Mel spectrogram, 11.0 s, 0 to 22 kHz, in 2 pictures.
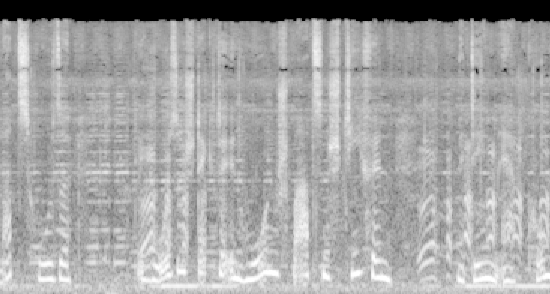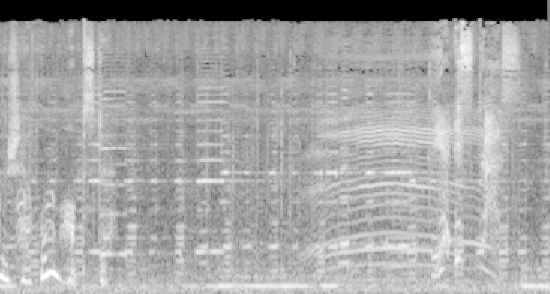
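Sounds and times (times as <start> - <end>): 
speech: 0.1 - 7.0
laughter: 1.4 - 2.2, 4.2 - 5.8, 8.5 - 10.7
billy goat bleating: 4.2 - 5.6, 8.2 - 10.7.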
